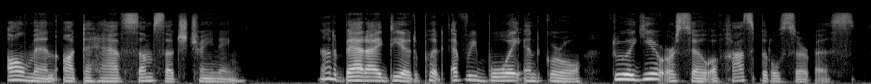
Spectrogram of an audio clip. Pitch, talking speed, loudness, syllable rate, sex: 165 Hz, 180 wpm, -21 LUFS, 4.7 syllables/s, female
